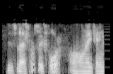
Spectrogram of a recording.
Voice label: PS TAC, p25

